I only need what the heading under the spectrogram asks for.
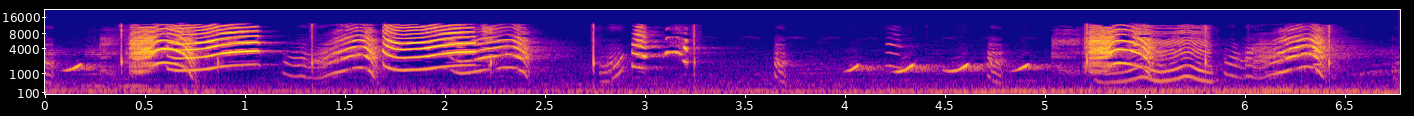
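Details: Talking parrot mimicking speech: squeaky, wavering voice-like phrases with strong bends in pitch, given in bursts with short pauses, plus a few sharp clicks and softer whistled notes.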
